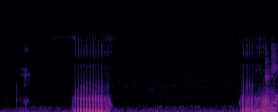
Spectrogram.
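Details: Boston Terrier sleeping with eyes open: loud rattling, fluttering snores on inhalation with quieter gaps between.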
